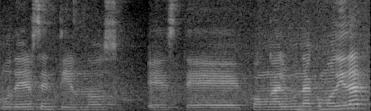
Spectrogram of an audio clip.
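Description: In a room with audible echo, a woman speaks at a medium pitch and a fairly slow pace. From Mexico, Chiapas (Tuxtla Gutiérrez). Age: 20s. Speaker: LGBT activist. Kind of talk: casual interview.

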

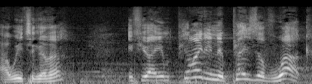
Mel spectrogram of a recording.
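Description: Over noticeable background noise, a man talks in a high pitch with lively intonation. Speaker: preacher. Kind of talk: sermon. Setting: church. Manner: animated.

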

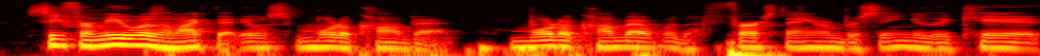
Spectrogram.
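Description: A plain, everyday voice with an American accent at a fairly quick pace, in a very clean recording with a silent background. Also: man. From Houston, Texas. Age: 30s. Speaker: Muay Thai fighter and coach. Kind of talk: casual interview.

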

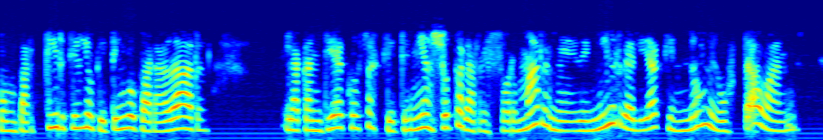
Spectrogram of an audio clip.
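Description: She talks at a fairly slow pace with a Rioplatense accent. Her pitch varies in an ordinary way. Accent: Argentine Rioplatense Spanish. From Argentina, Concordia, Entre Ríos. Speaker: yoga and spiritual teacher. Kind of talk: casual interview. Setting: phone call.

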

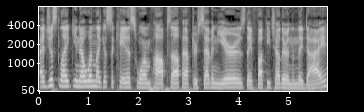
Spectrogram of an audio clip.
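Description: The speaker has an American accent and an animated tone, with ordinary pitch variation. The pace is moderate with hardly any pauses, on a very clean recording with a silent background. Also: man, fairly high pitch for a man. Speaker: podcast host. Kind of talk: casual comedic chat. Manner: animated, joking.

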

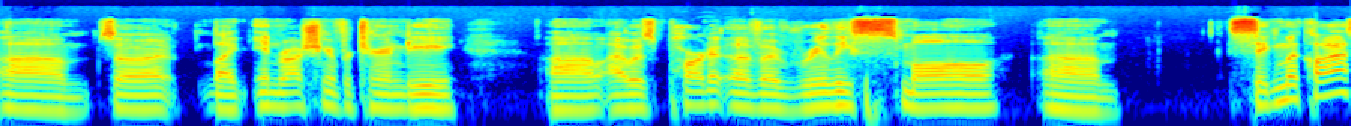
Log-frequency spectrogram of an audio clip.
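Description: The speaker has an American accent and a monotone, flat delivery at a moderate pace. The background is quiet, and the sound is dry and close with no echo. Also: man. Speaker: church staff member. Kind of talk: casual chat.

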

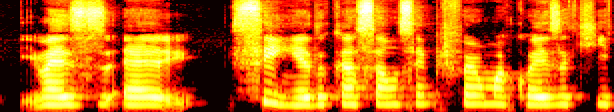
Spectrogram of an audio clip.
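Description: On a very clean recording with a silent background, a woman speaks at a high pitch with fairly even intonation. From Brazil, São Paulo. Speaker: English teacher and startup founder. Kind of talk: casual interview chat.

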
